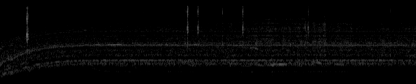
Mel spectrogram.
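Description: Quiet room tone: a faint steady hum with a few soft clicks, one just after the start and a small cluster about two seconds in.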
